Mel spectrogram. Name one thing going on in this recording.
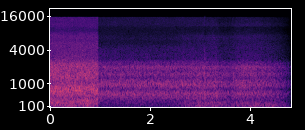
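Water pours steadily from a weir into a pool, heard from a little way off.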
